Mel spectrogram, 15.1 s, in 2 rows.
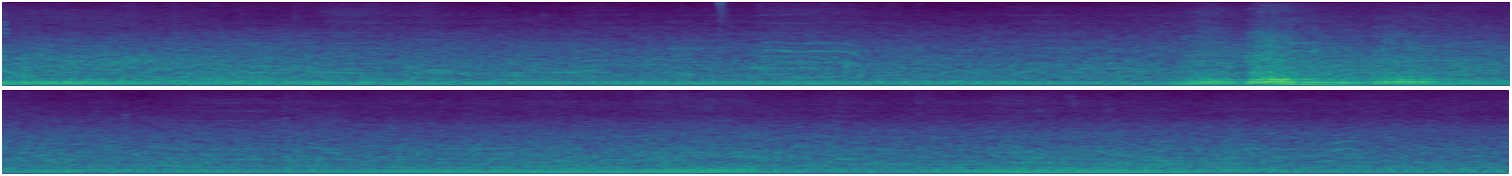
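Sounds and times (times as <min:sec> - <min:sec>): engine rev: 0:03.6 - 0:15.0.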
